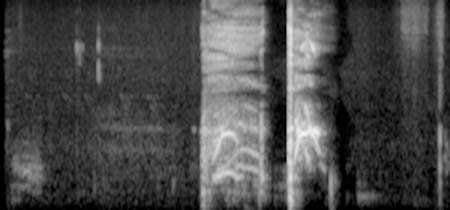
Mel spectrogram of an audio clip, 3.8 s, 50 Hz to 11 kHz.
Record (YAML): cough_length: 3.8 s
cough_amplitude: 32767
cough_signal_mean_std_ratio: 0.31
survey_phase: beta (2021-08-13 to 2022-03-07)
age: 45-64
gender: Male
wearing_mask: 'No'
symptom_cough_any: true
symptom_runny_or_blocked_nose: true
symptom_sore_throat: true
symptom_diarrhoea: true
symptom_fatigue: true
symptom_fever_high_temperature: true
symptom_headache: true
symptom_onset: 2 days
smoker_status: Never smoked
respiratory_condition_asthma: false
respiratory_condition_other: false
recruitment_source: Test and Trace
submission_delay: 2 days
covid_test_result: Positive
covid_test_method: RT-qPCR
covid_ct_value: 20.1
covid_ct_gene: ORF1ab gene
covid_ct_mean: 20.3
covid_viral_load: 220000 copies/ml
covid_viral_load_category: Low viral load (10K-1M copies/ml)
